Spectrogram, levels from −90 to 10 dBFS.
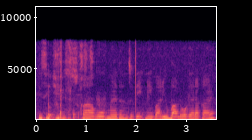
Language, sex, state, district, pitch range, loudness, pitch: Hindi, female, Haryana, Jhajjar, 180-190 Hz, -20 LUFS, 185 Hz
